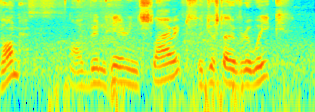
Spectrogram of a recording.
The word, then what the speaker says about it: Slaithwaite: time to move on i've been here in slavic for just over a week yes i know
